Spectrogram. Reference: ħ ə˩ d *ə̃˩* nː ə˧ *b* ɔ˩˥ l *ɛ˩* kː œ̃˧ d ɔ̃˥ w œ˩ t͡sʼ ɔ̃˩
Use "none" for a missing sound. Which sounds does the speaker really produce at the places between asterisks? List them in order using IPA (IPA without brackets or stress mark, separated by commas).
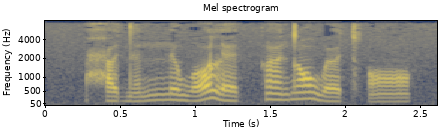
ə̃˩, w, ɛ˩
